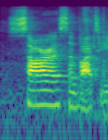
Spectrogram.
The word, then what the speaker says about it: Sarasvati: Sarasvati, yeah, that's how you say it.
